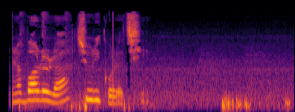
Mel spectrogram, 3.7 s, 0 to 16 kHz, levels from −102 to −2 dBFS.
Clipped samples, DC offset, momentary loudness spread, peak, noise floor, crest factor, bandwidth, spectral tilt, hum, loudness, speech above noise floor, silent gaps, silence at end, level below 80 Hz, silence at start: under 0.1%; under 0.1%; 19 LU; -10 dBFS; -55 dBFS; 20 dB; 11.5 kHz; -4.5 dB/octave; none; -28 LUFS; 29 dB; none; 0.05 s; -60 dBFS; 0.15 s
